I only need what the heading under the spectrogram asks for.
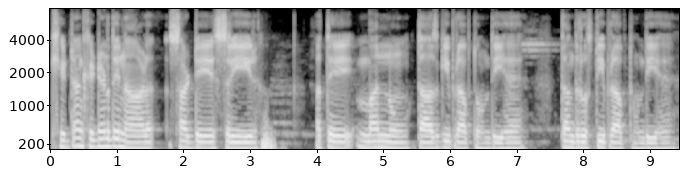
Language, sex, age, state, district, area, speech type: Punjabi, male, 18-30, Punjab, Shaheed Bhagat Singh Nagar, urban, spontaneous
